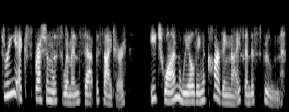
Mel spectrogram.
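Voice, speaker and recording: A woman's voice: mid-range voice, big pitch swings, moderate pace, no room sound. A young woman narrating an audiobook in the first person, wry and playful. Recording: dry, phone-like narrow sound.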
